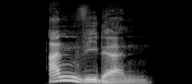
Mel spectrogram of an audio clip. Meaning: to disgust
- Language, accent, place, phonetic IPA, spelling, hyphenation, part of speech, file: German, Germany, Berlin, [ˈanˌviːdɐn], anwidern, an‧wid‧ern, verb, De-anwidern.ogg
